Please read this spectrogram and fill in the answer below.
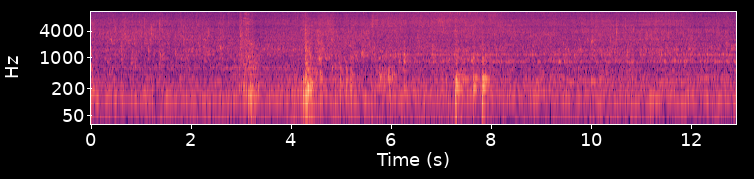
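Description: Water running steadily from a tap, with a few scattered knocks.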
